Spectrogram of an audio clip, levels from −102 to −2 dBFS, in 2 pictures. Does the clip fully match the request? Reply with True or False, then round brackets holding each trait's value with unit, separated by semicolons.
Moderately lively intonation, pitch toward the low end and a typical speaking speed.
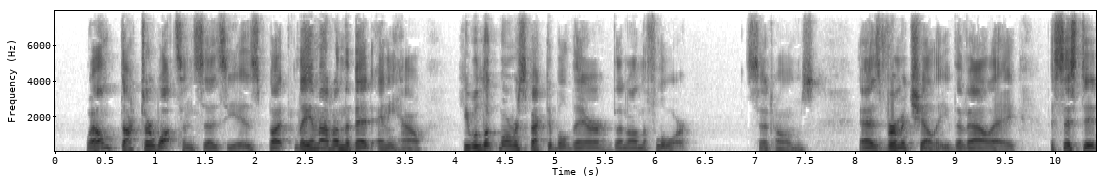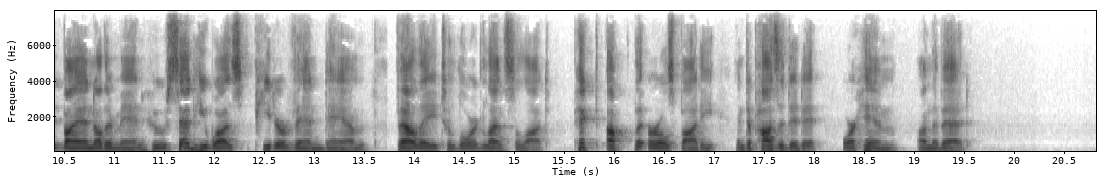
False (5.9 semitones; 125 Hz; 165 wpm)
